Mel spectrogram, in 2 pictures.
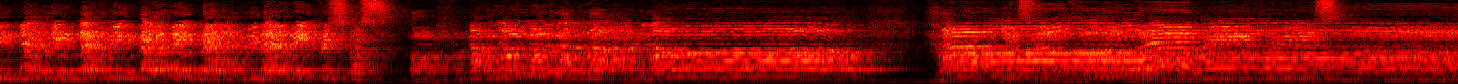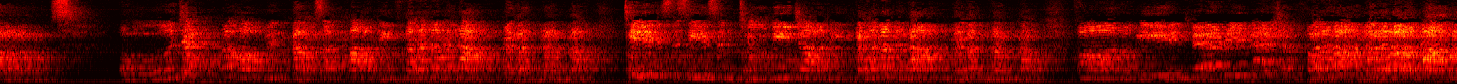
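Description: Small a cappella vocal ensemble singing in harmony without instruments, with long held chords in the middle stretch and brief breaks between phrases.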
